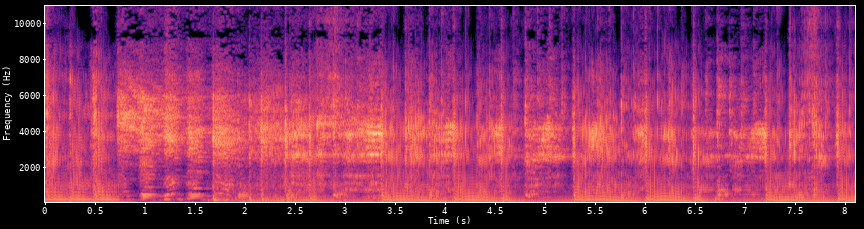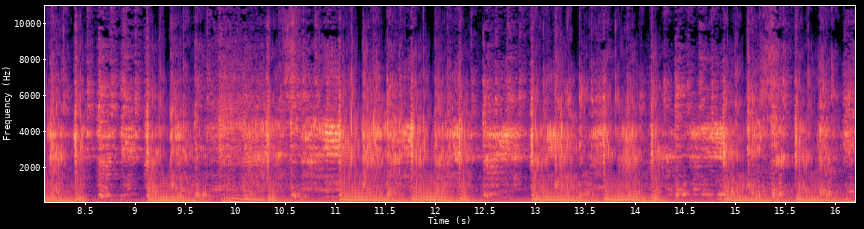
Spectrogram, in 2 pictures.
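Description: Loud electronic dance music played through a large stacked outdoor sound system, with heavy bass and a repeated falling pitch sweep roughly once a second.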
